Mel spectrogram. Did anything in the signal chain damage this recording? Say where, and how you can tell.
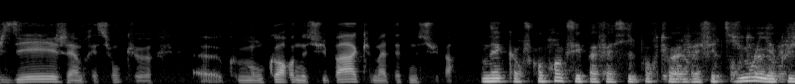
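Yes. At the call-processing stage, the speech dips by about 10 dB for roughly 100 ms, from 1.92 to 2.02 s, likely speech suppressed in double talk, as the echo canceller turned the signal down. Unlike a network dropout, the sound is attenuated rather than silenced or replaced.

From 6.6 s to the end, a second copy of the speech trails the original by 847 ms, about 10 dB quieter. This is likely an echo leak, where a loudspeaker's echo canceller let part of the signal back through. A room reflection would arrive within milliseconds, not nearly a second later.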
